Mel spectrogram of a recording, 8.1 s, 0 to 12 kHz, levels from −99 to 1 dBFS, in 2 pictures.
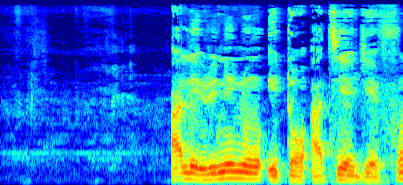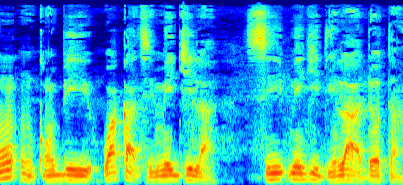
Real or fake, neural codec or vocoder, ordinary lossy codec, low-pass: real; none; AAC, 32 kbps; 10.8 kHz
